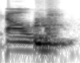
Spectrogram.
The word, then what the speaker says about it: tau: तो ये इसको बोलते हैं टाउ, टॉर्क बोलते टाउ प्रोनाउंसिएशन करते हैं, और इसका टाउ।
